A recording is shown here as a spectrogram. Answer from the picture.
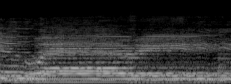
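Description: A church worship team and congregation singing a hymn together, holding one long note with a slight waver.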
